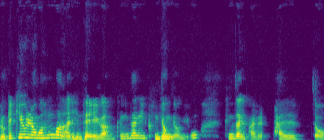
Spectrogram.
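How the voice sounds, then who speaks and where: Very wide pitch swings in a fairly high female voice, delivered at a moderate pace. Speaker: parenting vlogger. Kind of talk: Q&A monologue. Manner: conversational.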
